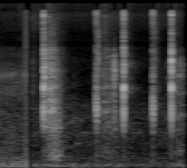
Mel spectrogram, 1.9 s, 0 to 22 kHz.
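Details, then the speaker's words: Chinese 250cc ATV with a dead battery: sharp dry clicks about three a second from the starter solenoid with no cranking. "so my batter's dead but you can hear the C clicking anyways"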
